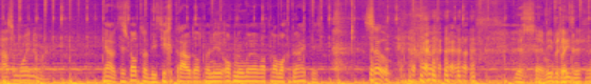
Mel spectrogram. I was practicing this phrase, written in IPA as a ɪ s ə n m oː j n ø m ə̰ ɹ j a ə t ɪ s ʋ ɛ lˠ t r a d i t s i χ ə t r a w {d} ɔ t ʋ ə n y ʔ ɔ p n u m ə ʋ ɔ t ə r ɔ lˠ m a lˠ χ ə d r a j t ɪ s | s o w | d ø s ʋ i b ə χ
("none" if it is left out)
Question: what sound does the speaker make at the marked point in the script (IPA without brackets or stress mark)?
d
